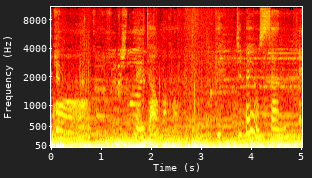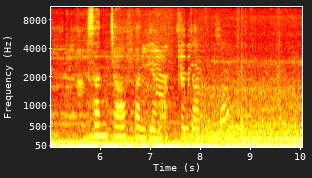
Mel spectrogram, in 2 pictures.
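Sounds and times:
vehicle engine idling: 6.6s - 10.0s.

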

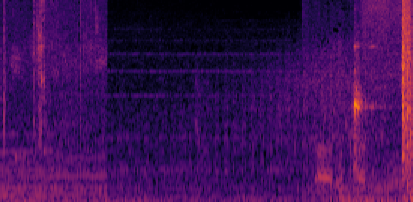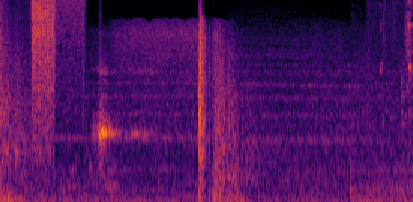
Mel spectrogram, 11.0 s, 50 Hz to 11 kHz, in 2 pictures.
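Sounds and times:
rocket launcher firing: 8.1s - 9.0s.

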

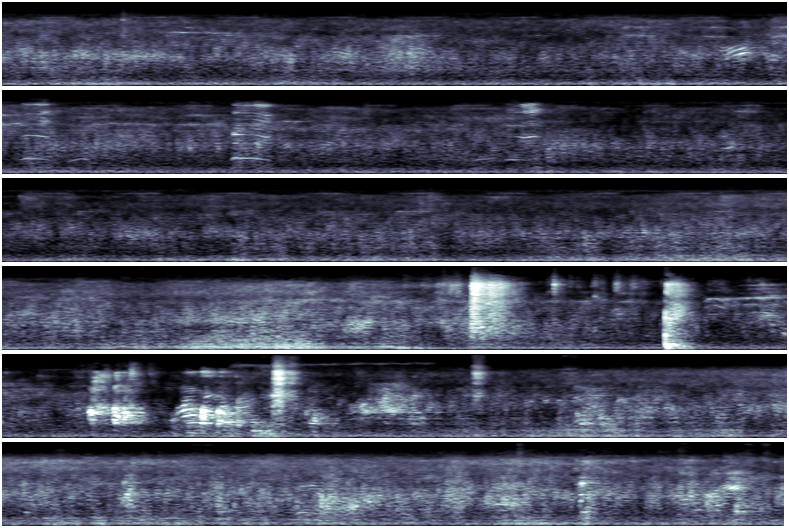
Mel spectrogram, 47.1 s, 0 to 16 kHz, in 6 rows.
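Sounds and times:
outdoor background hum: 0.0s - 47.0s.

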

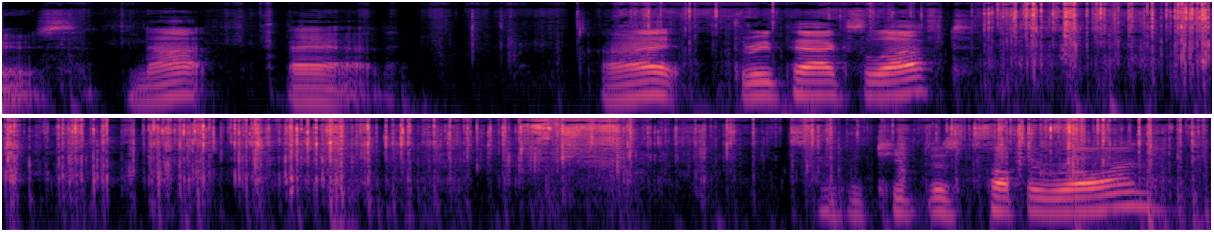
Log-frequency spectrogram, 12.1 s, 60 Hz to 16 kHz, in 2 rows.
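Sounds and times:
foil wrapper tearing and crinkling: 2.4s - 12.0s.

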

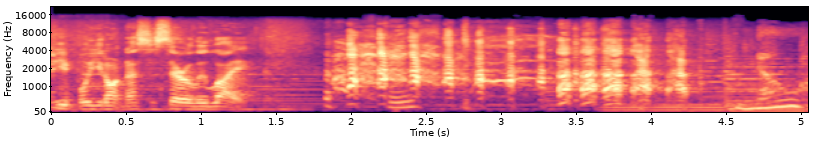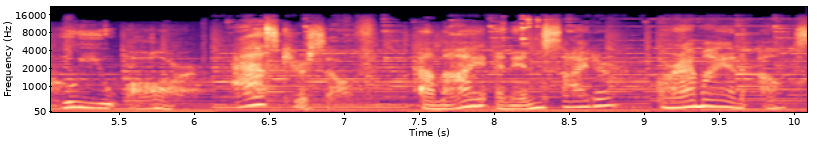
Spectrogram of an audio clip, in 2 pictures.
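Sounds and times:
two people laughing: 1.8s - 4.4s.

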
